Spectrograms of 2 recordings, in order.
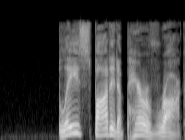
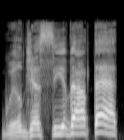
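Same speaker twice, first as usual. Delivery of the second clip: confident comeback; 3 semitones higher than usual. A narrator's reading. Blaze answers the rival.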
